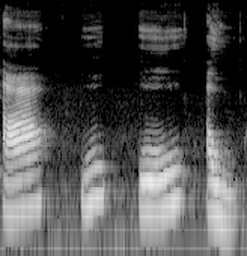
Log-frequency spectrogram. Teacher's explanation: जिन स्वरों के उच्चारण में जिह्वा का पश्च यानी पीछे का भाग ऊपर उठता है वह दोस्तों आपका पश्च स्वर कहलाता है।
